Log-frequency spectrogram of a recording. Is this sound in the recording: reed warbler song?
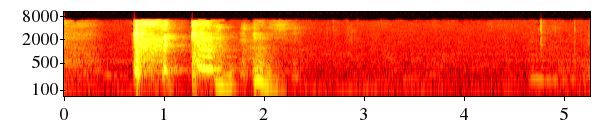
no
